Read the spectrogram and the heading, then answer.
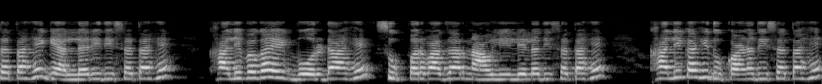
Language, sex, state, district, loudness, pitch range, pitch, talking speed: Marathi, female, Maharashtra, Solapur, -16 LUFS, 250-315 Hz, 265 Hz, 155 wpm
